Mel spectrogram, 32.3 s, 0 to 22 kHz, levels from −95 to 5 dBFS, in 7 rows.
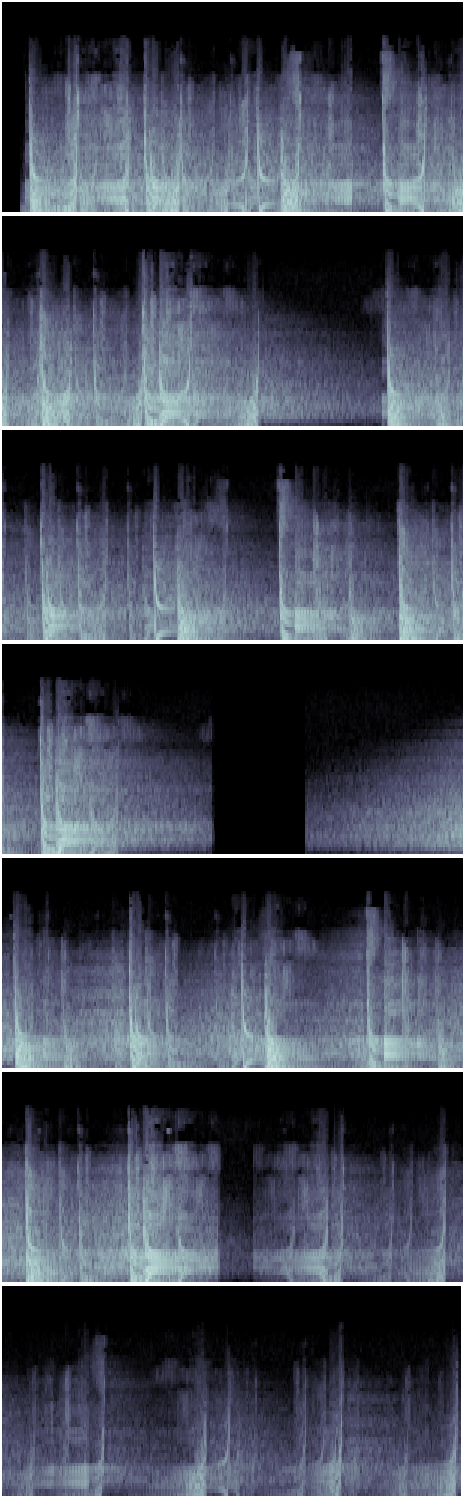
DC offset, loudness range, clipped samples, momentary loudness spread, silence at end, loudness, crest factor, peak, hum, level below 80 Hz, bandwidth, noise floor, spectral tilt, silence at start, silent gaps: under 0.1%; 15 LU; under 0.1%; 21 LU; 0 s; -23 LUFS; 20 dB; -4 dBFS; none; -34 dBFS; 10.5 kHz; -50 dBFS; -7 dB/octave; 0.2 s; 15.95-16.85 s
